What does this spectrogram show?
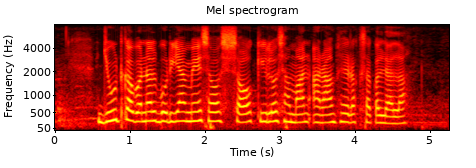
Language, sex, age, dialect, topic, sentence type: Bhojpuri, female, 18-24, Western, agriculture, statement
